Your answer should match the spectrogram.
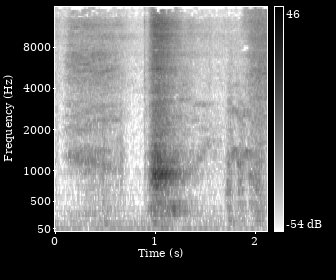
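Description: A man blowing out one short, sharp breath about a second in, with fainter breathing before it.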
